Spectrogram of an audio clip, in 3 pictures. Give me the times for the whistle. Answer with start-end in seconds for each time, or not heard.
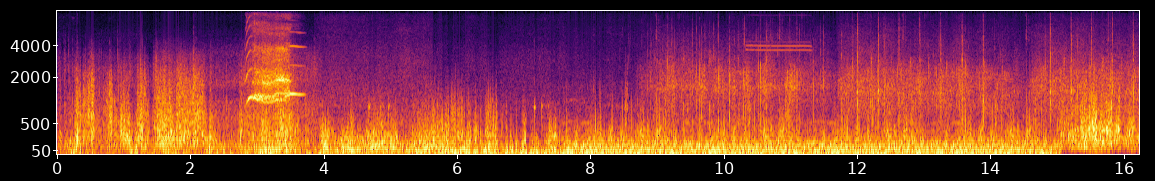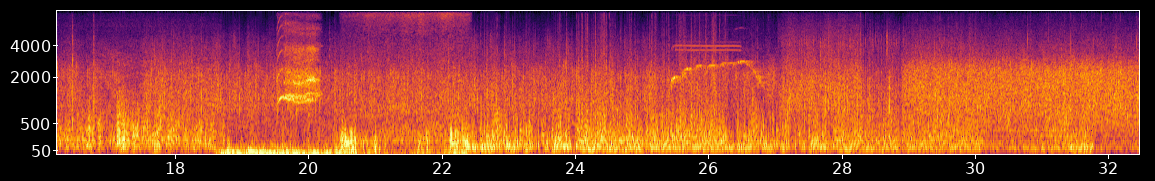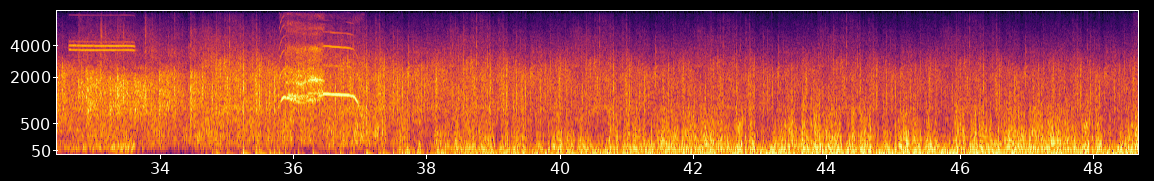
10.3-11.4, 25.5-26.6, 32.6-33.8.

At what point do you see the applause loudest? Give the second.
33 s.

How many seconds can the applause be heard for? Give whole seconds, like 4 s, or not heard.
40 s.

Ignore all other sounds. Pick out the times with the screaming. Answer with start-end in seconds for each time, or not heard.
2.8-3.8, 19.5-20.2, 35.8-37.0.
